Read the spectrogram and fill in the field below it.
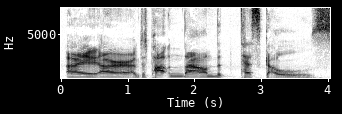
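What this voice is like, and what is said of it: Attempted pirate accent. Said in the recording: “I don't know if I could do a pirate accent ... Say I'm just popping down to Tesco's as a pirate ... It's not that bad.”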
